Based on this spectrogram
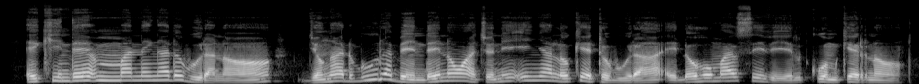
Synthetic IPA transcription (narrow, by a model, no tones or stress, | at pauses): ekʰindemanɛŋadobuɾa̰nɔ | d͡ʒɔŋadbuɾabendenɔwat͡ʃɔnɪːɲalɔketobuɾaḛdoɦomarsɪvɪlkwomkernɔ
